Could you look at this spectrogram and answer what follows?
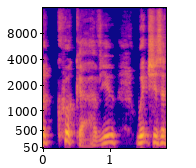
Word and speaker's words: Quooker: It's spelt Quooker, as in cooker with a QU.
